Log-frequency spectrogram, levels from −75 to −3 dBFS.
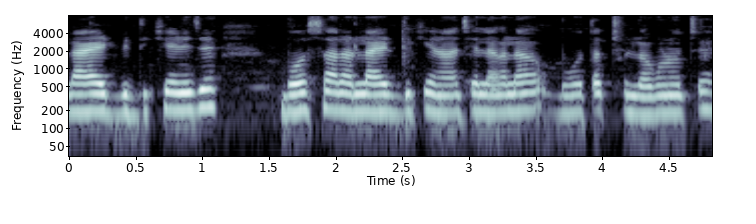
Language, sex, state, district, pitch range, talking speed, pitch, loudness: Garhwali, female, Uttarakhand, Tehri Garhwal, 185-200 Hz, 175 wpm, 190 Hz, -17 LUFS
